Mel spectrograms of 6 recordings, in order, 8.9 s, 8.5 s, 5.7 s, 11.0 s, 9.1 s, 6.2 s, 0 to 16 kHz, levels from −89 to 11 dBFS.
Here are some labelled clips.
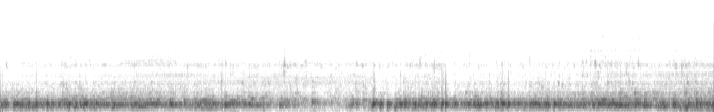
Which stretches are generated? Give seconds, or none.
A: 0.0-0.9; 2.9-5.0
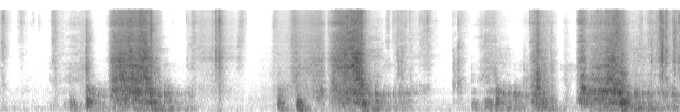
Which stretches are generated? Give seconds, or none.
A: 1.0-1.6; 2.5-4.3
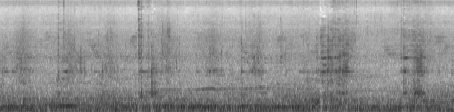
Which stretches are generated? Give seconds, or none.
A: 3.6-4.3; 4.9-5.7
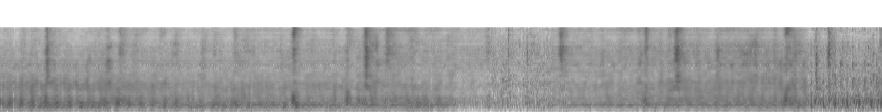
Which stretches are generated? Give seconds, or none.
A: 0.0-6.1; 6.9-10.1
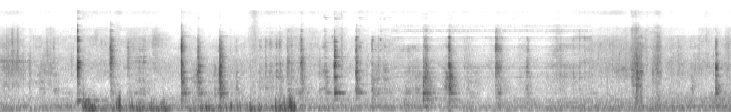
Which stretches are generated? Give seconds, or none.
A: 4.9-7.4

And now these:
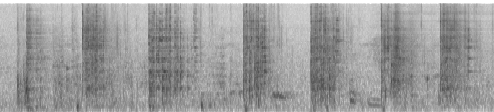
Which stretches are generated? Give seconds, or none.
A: 4.7-6.2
